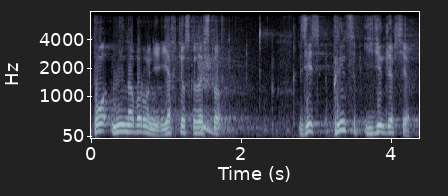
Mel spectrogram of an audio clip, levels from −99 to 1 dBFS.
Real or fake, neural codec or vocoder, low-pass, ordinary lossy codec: real; none; 7.2 kHz; none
